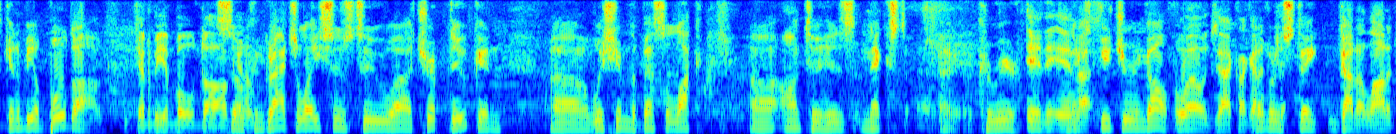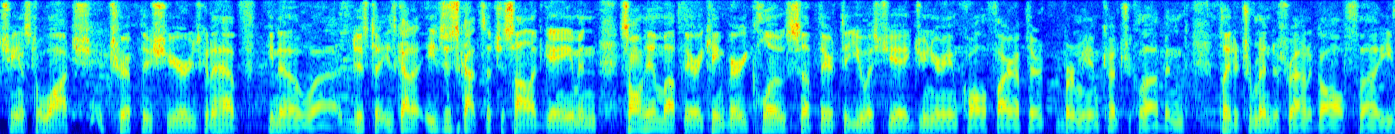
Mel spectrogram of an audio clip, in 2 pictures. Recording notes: LIVE From Felix's Fish Camp!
